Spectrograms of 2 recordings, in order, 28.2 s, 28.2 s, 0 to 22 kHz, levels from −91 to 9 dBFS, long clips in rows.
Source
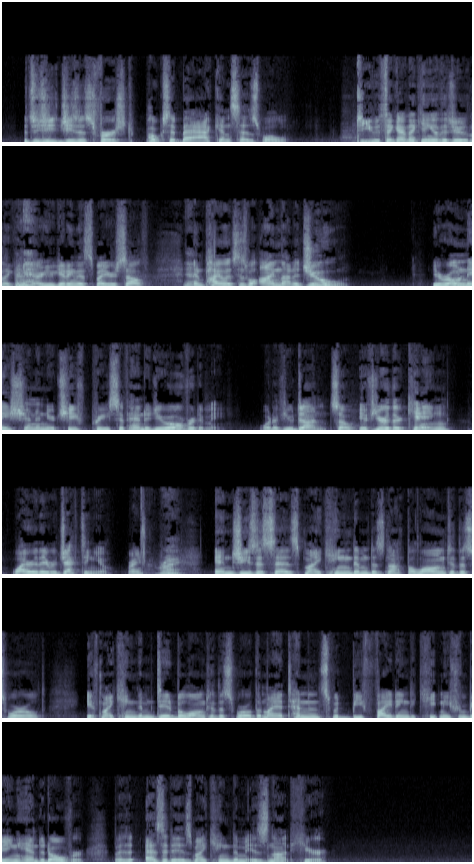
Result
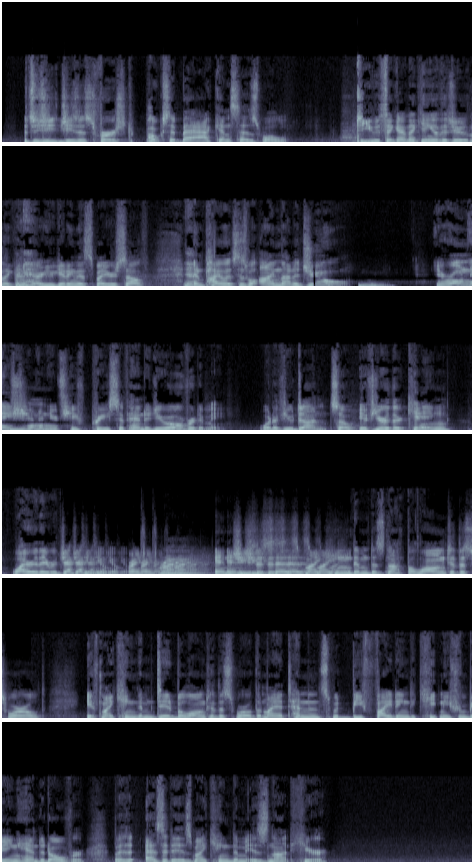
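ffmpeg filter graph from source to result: -filter_complex "[0:a]asettb=1/sr,asplit=3[a][b][c];[a]atrim=end=7.804[d];[b]atrim=start=7.8:end=10.1,asetpts=PTS-STARTPTS,afade=t=in:d=0.004:c=qsin,afade=t=out:st=2.296:d=0.004:c=qsin,asuperstop=centerf=1300:order=4:qfactor=1.2,lowshelf=f=570:t=q:w=3:g=-7,acrossover=split=260|5200[e][f][g];[f]adelay=30[h];[e]adelay=460[i];[i][h][g]amix=inputs=3:normalize=0,atrim=end_sample=101430[j];[c]atrim=start=10.096[k];[d][j]acrossfade=d=0.004:c1=hsin:c2=qsin[l];[l][k]acrossfade=d=0.004:c1=qsin:c2=hsin,asettb=1/sr,asplit=3[m][n][o];[m]atrim=end=14.684[p];[n]atrim=start=14.68:end=17.58,asetpts=PTS-STARTPTS,afade=t=in:d=0.004:c=qsin,afade=t=out:st=2.896:d=0.004:c=qsin,lowpass=2.7k,aecho=1:1:116|232|348|464:0.708|0.191|0.0516|0.0139,atrim=end_sample=127890[q];[o]atrim=start=17.576[r];[p][q]acrossfade=d=0.004:c1=hsin:c2=qsin[s];[s][r]acrossfade=d=0.004:c1=qsin:c2=hsin,asettb=1/sr,asplit=3[t][u][v];[t]atrim=end=18.334[w];[u]atrim=start=18.33:end=19.09,asetpts=PTS-STARTPTS,afade=t=in:d=0.004:c=qsin,afade=t=out:st=0.756:d=0.004:c=qsin,deesser=0.6,highpass=220,lowpass=7.2k,equalizer=f=2.6k:w=0.79:g=10[x];[v]atrim=start=19.086[y];[w][x]acrossfade=d=0.004:c1=hsin:c2=qsin[z];[z][y]acrossfade=d=0.004:c1=qsin:c2=hsin,acrossover=split=110|1300[aa][ab][ac];[aa]acompressor=threshold=-42dB:ratio=4[ad];[ab]acompressor=threshold=-32dB:ratio=4[ae];[ac]acompressor=threshold=-29dB:ratio=4[af];[ad][ae][af]amix=inputs=3:normalize=0,adynamicequalizer=threshold=0.00562:dfrequency=1800:dqfactor=0.7:tfrequency=1800:tqfactor=0.7:attack=5:release=100:ratio=0.375:range=3.5:mode=cutabove:tftype=highshelf,volume=4dB"

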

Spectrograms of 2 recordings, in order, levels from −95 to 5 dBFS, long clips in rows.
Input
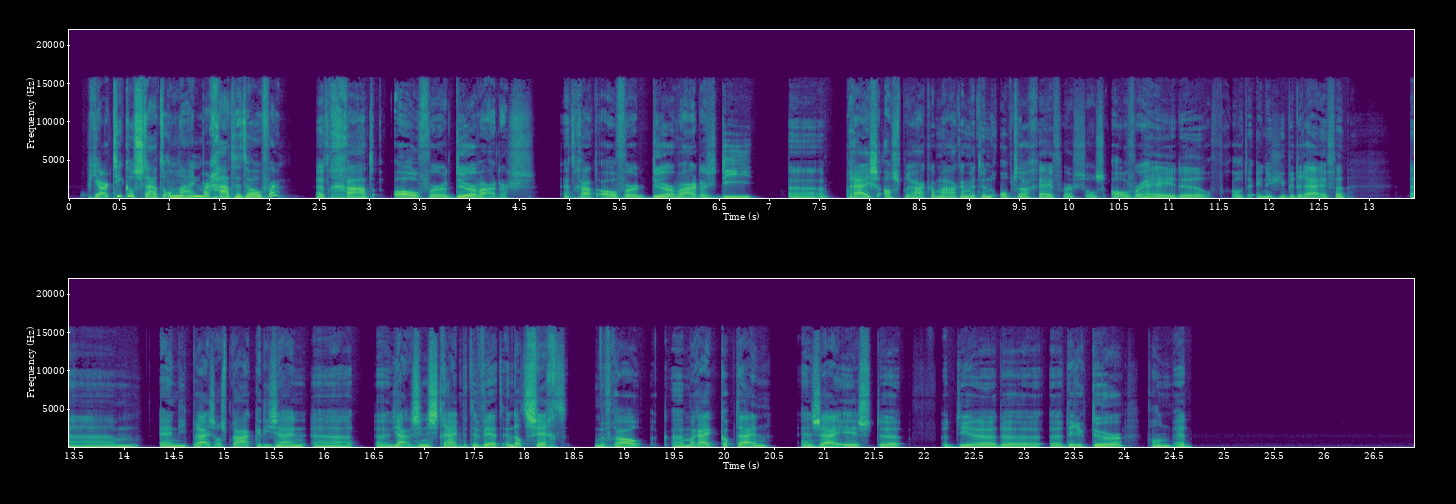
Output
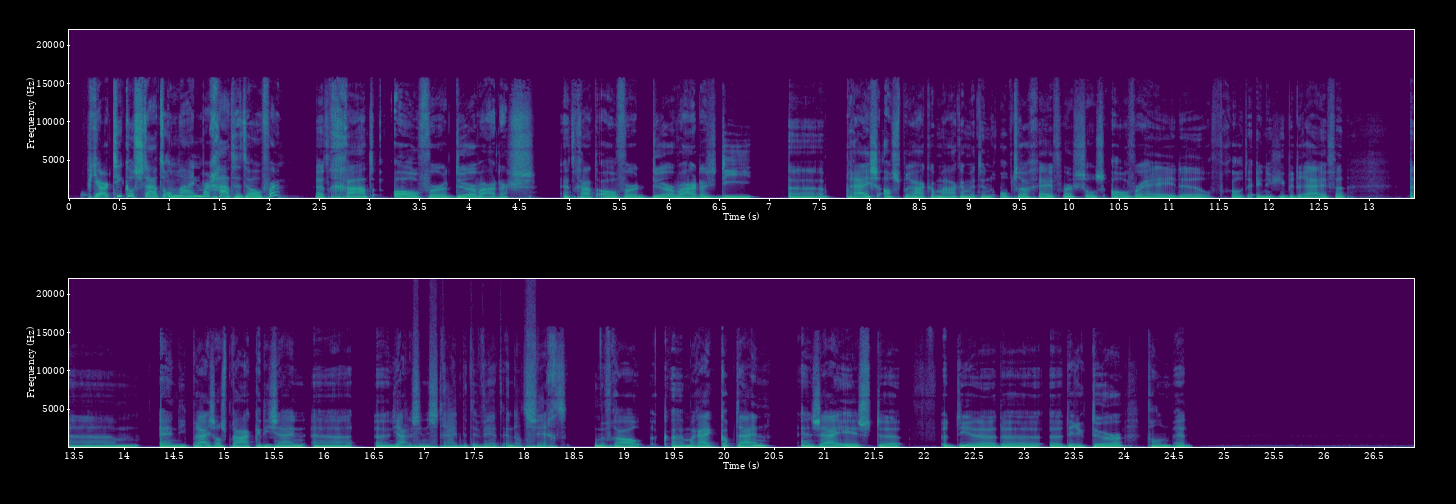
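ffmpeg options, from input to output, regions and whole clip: -filter_complex "[0:a]asettb=1/sr,asplit=3[a][b][c];[a]atrim=end=16.804[d];[b]atrim=start=16.8:end=18.2,asetpts=PTS-STARTPTS,afade=t=in:d=0.004:c=qsin,afade=t=out:st=1.396:d=0.004:c=qsin,aeval=exprs='if(lt(val(0),0),0.251*val(0),val(0))':c=same,acrossover=split=230|3000[e][f][g];[f]acompressor=threshold=-32dB:ratio=2.5:attack=3.2:release=140:knee=2.83:detection=peak[h];[e][h][g]amix=inputs=3:normalize=0,lowshelf=f=230:g=5.5[i];[c]atrim=start=18.196[j];[d][i]acrossfade=d=0.004:c1=hsin:c2=qsin[k];[k][j]acrossfade=d=0.004:c1=qsin:c2=hsin,asubboost=boost=5:cutoff=180,acompressor=threshold=-32dB:ratio=4,volume=-4.5dB"

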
